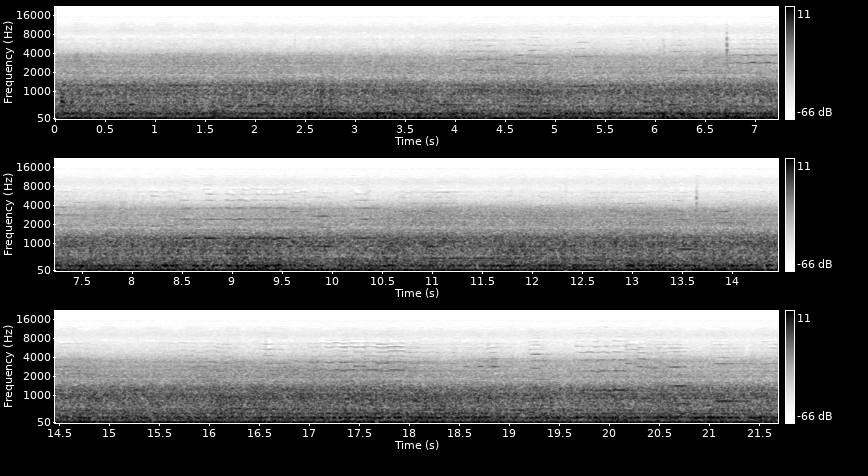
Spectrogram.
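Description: Steady road and tyre noise of a car cruising at highway speed, heard from inside the cabin as an even low rumble.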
